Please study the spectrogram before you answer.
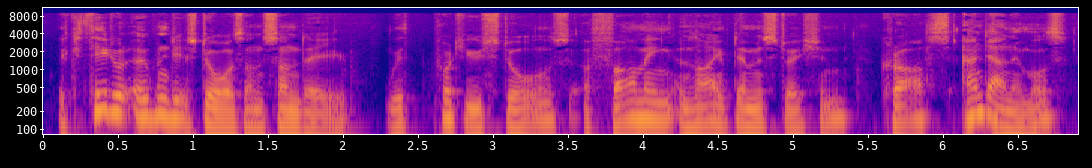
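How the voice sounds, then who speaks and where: A man's voice: mid-range voice, gravelly, a little mellow, husky. A man reading scripted local news stories as a volunteer newsreader.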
